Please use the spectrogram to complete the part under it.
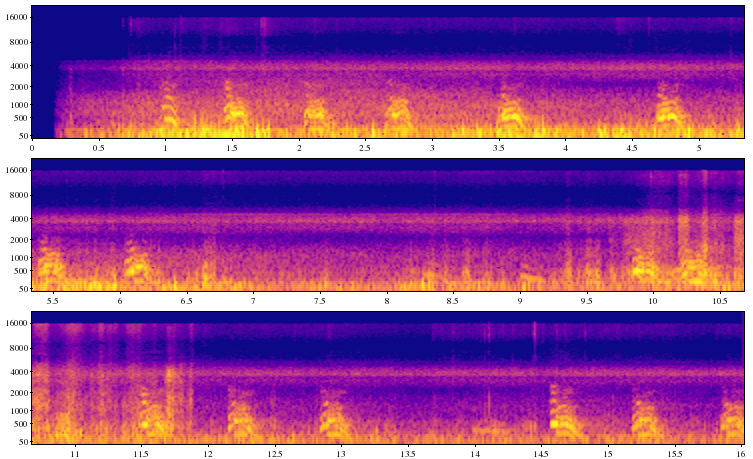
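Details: Dogs barking after fighting a raccoon and treeing it, a steady run of loud, harmonic barks roughly every half second over heavy low rumbling and a constant high whine.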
